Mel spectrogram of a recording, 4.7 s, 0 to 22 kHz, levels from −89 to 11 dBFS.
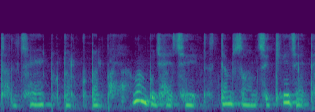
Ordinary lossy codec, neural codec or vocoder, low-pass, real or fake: none; codec, 24 kHz, 6 kbps, HILCodec; 7.2 kHz; fake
